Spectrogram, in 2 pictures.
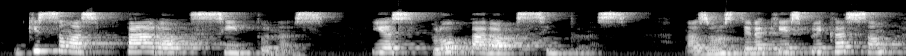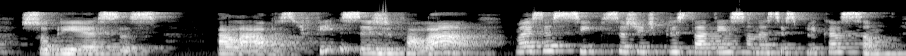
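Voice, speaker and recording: A Brazilian woman teacher with a high, bright voice works through a children's video lesson. She explains patiently, drawing out words to mark their stressed syllables. The recording is dull and lo-fi, with the echo of a bare room. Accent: Brazilian Portuguese. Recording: echoey room, dull lo-fi sound.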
